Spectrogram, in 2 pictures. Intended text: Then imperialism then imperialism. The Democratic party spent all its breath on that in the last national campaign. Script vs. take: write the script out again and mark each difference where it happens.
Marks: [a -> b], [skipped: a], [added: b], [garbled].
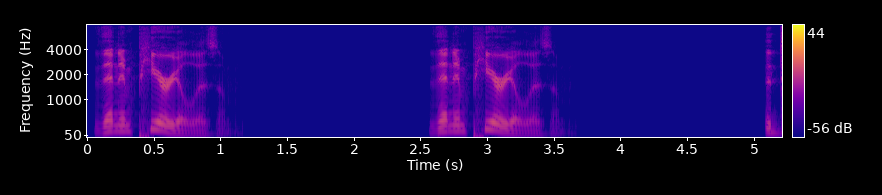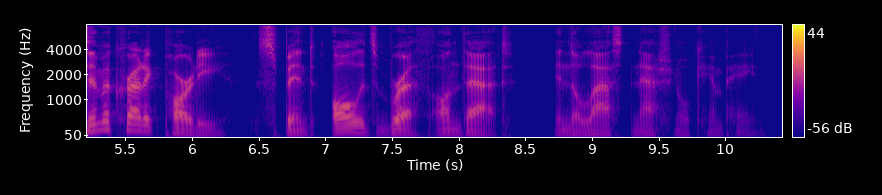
Then imperialism then imperialism. The Democratic party spent all its breath on that in the last national campaign.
